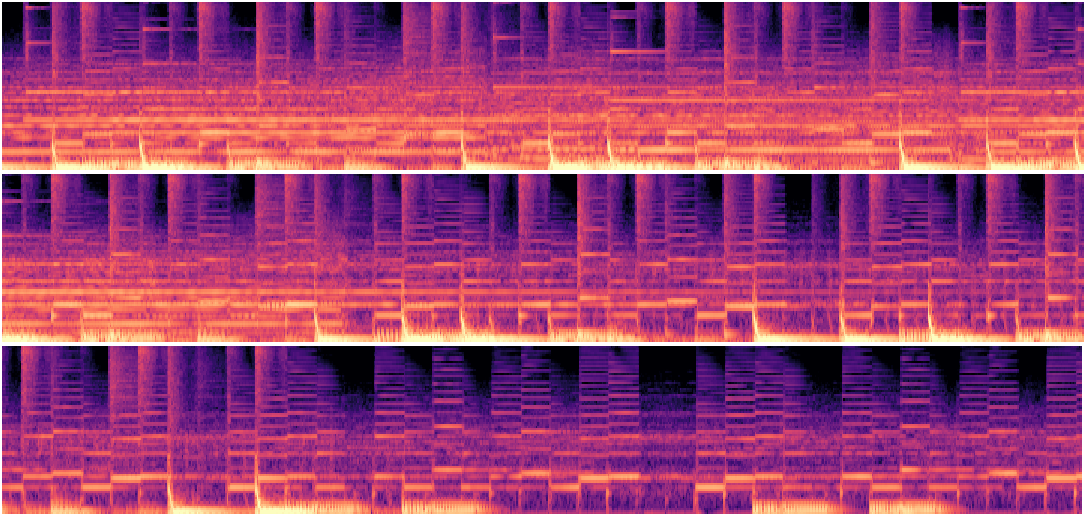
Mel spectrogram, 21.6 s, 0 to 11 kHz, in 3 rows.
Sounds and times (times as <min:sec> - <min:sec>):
Music: 0:00.0 - 0:21.6.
